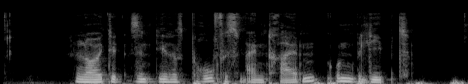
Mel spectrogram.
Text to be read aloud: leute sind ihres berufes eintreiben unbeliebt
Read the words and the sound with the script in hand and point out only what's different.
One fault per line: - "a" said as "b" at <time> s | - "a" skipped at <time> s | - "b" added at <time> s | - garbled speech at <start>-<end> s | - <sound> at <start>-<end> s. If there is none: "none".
none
